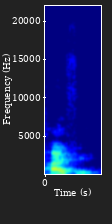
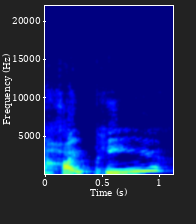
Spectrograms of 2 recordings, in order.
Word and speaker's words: hyphy: It's hyphy. Wait, hyphy? Yes. Hyphy. Shouldn't it be hypey? It's hyphy.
